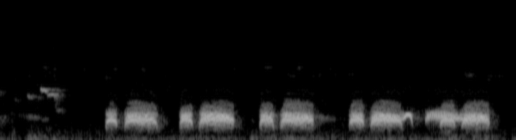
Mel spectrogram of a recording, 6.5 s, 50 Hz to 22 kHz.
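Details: Spotted dove of the local 'kuk 2' type, played to attract wild doves, gives low hollow coos, a short note followed by a longer one, repeated in steady pairs about once a second.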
